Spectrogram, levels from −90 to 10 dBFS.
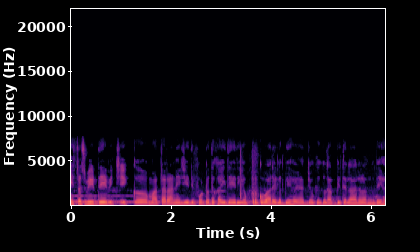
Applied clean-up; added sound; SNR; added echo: none; Chink, clink; 18 dB; none.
